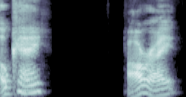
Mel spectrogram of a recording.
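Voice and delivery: high, loud retold "well then" reaction; surprised acceptance. Reacts to news of bail posted.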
